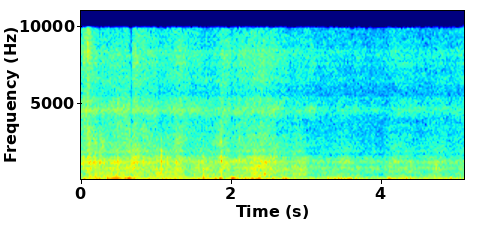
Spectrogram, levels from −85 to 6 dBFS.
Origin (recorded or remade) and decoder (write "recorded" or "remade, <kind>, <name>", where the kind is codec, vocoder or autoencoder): remade, codec, DAC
